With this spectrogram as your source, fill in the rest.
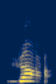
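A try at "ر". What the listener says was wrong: விளங்கல. ரா ரா அல்ல ரா. தடிப்பமா வரணும். தடிப்பா போதா? ரா அல்ல ரா.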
